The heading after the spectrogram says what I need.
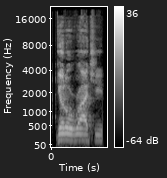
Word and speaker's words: Ghettorauchi: up with the name Ghettorauchi? I hope I pronounced that right. You said it right. I got the shirt on too, just so people can see it. Ghettorauchi, spelled Ghettorauchi. Ghettorauchi rhymes with Liberace, except I ain't gay.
